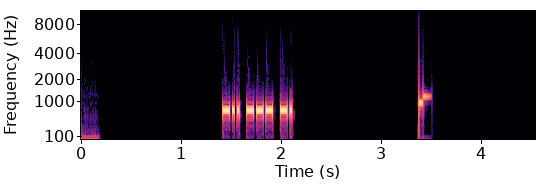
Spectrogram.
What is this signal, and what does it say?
Morse code, heard as a keyed tone, about 51 wpm, 700 Hz. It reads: DON
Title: USA Common Names - Max 5 Letters - 50wpm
